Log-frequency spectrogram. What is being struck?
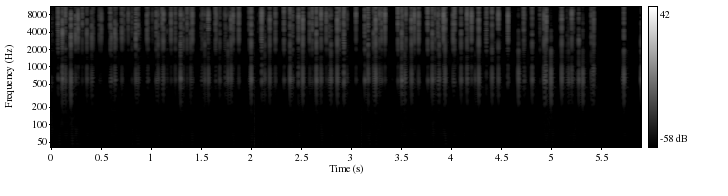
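Plastic body butter tub with lid.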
